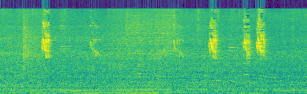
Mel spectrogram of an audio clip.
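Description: Caged budgerigars giving about half a dozen short, sharp chirps, most of them in the second half, over a steady low hum.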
